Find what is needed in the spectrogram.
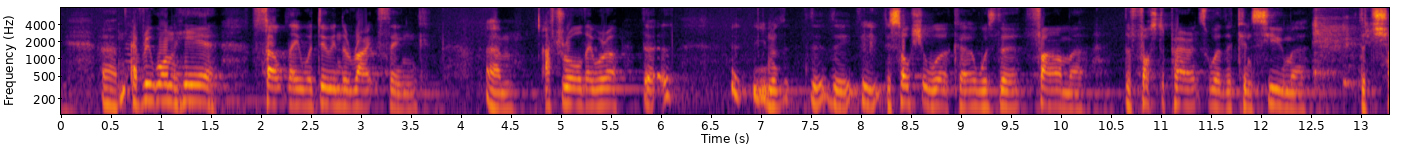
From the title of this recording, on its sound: CMC 2016 - Opening Keynote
